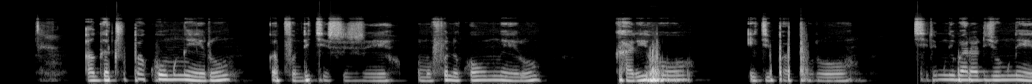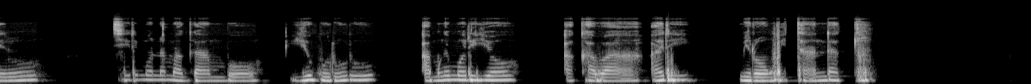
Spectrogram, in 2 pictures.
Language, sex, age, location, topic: Kinyarwanda, female, 25-35, Huye, health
